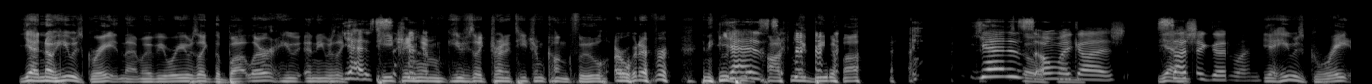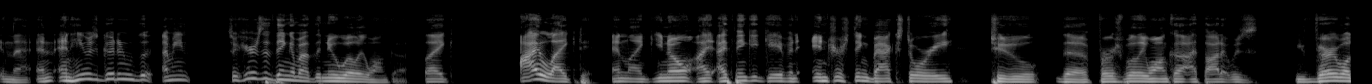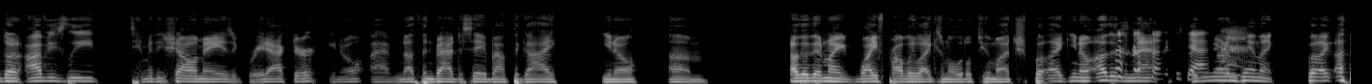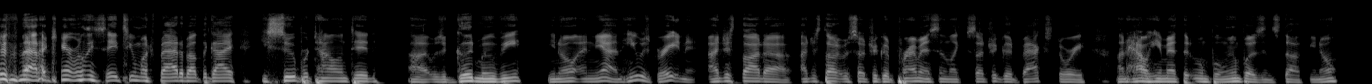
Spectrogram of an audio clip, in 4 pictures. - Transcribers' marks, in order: laughing while speaking: "Yes"; chuckle; laugh; other background noise; laughing while speaking: "whatever, and he would, like, constantly beat him up"; laugh; laugh; laughing while speaking: "other than that"
- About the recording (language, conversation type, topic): English, unstructured, What’s the funniest show, movie, or clip you watched this year, and why should I watch it too?
- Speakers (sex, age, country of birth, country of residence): female, 20-24, United States, United States; male, 40-44, United States, United States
